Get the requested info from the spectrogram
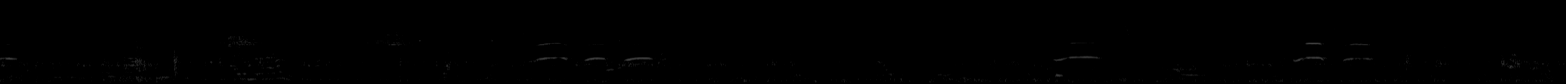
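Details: Little monkey MoMo, a baby, calling for its mother Malika in a park: soft, arched whistled coos, each rising then falling, given singly and in short pairs at intervals. Faint chatter and rustling in the background.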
